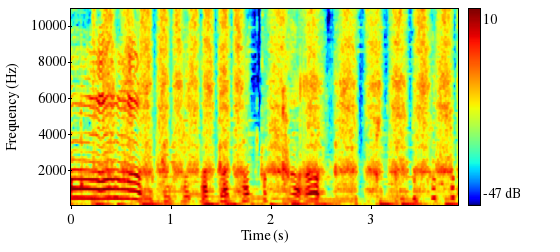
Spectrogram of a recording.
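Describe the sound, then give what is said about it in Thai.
Scrubbing a surface clean with a brush in a children's cartoon: many quick, rhythmic rasping strokes repeat steadily, with tonal sounds over them at the start. “ถ้างั้นข้าขัดด้วยกันแล้วกันขัดขัดขัด”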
